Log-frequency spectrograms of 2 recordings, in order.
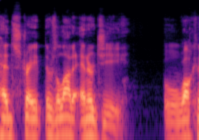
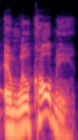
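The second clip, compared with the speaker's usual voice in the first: usual speaking voice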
